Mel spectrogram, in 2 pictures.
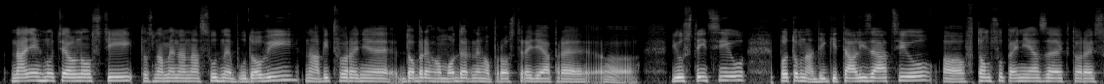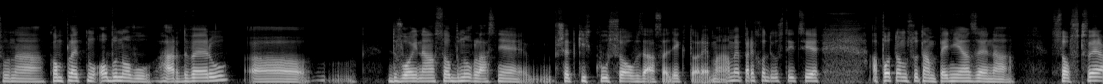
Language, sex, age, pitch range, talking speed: Slovak, female, 30-49, 140-165 Hz, 120 wpm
